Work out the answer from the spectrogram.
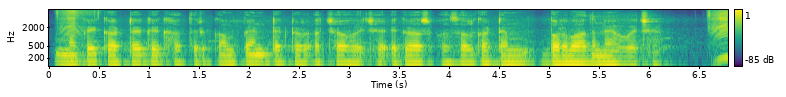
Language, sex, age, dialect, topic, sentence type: Maithili, male, 25-30, Angika, agriculture, question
